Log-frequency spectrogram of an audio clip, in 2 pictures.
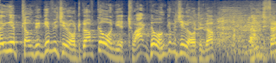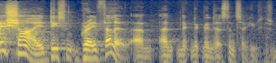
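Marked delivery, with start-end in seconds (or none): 0.0-2.9 high, loud mock-Cockney badgering; bad Cockney accent. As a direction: pester like a lad faking Cockney. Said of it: "rather bad approximation of a Cockney accent".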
